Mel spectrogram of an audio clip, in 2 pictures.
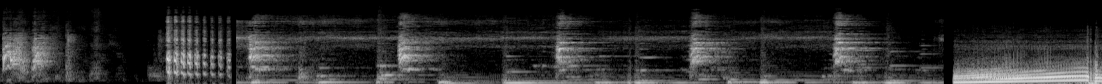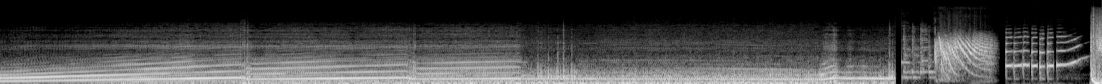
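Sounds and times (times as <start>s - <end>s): car engine accelerating: 9.5s - 20.0s.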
